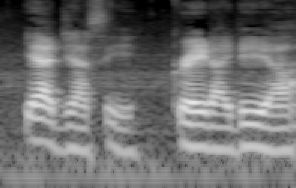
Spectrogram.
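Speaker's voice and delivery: acted out, dry, insincere, sarcastic tone. Retelling a father's reply to a plan he dislikes: imitating a sarcastic reply. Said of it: "sarcastically says".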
